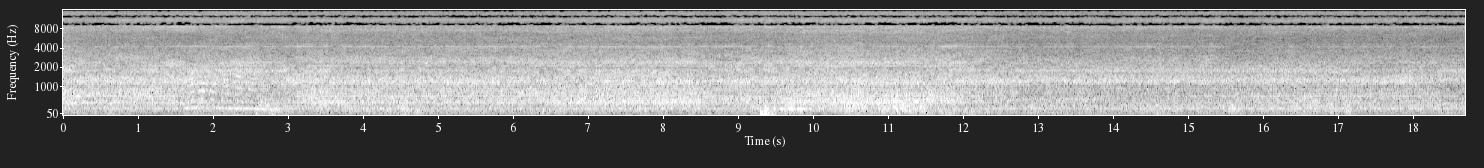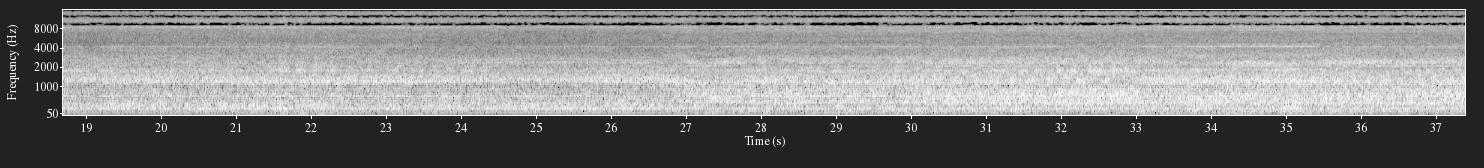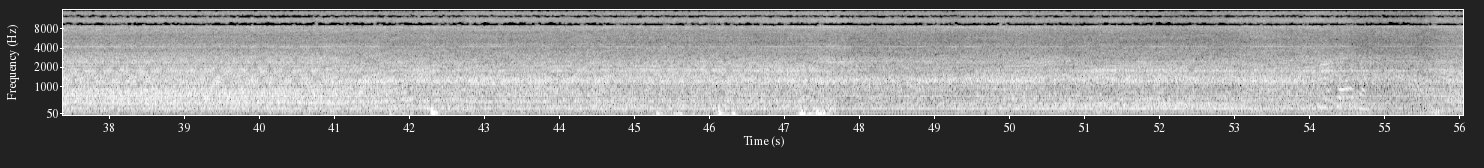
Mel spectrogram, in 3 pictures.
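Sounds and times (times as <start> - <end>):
hair dryer blowing: 0.0 - 56.0.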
